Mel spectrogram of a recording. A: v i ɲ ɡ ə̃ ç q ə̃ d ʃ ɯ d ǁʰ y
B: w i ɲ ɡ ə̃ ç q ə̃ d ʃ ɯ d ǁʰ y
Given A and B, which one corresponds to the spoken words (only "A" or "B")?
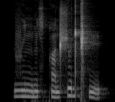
A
